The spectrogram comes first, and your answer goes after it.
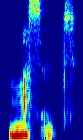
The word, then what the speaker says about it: mustn't: must not ice though when we say mustn't there is a silent letter in there isn't there that's right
